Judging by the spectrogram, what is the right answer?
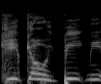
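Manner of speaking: very high, yelled, screamed voice. Retelling how the first-place competitor urged them on: imitating someone screaming. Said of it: "standing next to me, screaming at me".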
